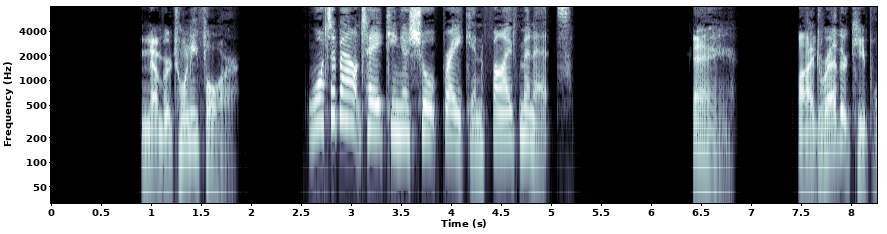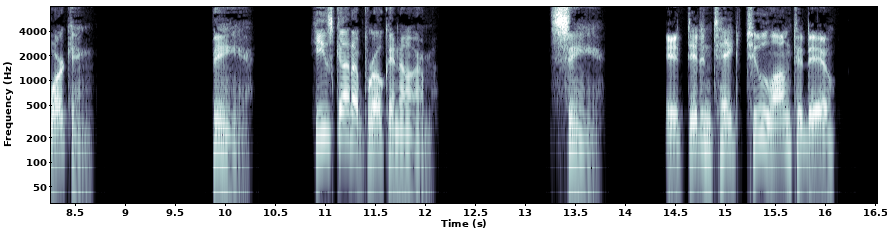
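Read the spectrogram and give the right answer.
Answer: A: I'd rather keep working.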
